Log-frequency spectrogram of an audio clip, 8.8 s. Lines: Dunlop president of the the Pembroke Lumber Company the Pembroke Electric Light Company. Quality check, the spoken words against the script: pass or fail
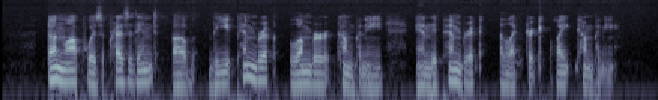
fail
